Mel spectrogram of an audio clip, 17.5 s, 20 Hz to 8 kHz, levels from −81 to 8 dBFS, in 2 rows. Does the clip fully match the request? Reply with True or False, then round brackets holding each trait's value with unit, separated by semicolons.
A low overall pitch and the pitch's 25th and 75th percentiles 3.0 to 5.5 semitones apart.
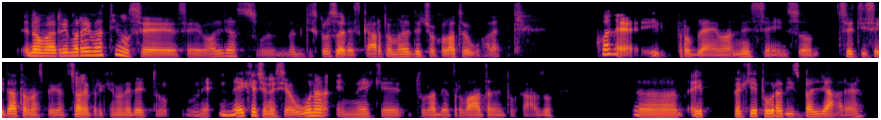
True (120 Hz; 3.4 semitones)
